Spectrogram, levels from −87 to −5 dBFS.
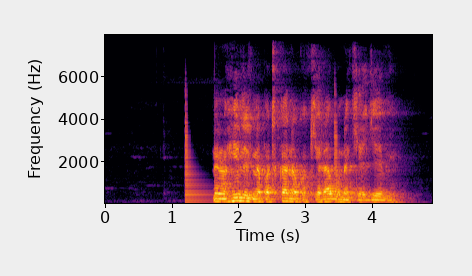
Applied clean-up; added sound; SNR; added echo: none; Guitar; 15 dB; reverberation time 0.8 s.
